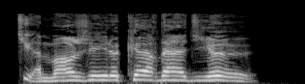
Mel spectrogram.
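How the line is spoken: Sudden exclamation. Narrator (French): s'écria soudain Atta

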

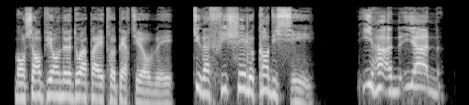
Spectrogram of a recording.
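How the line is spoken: Shouted. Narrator (French): cria Bannon

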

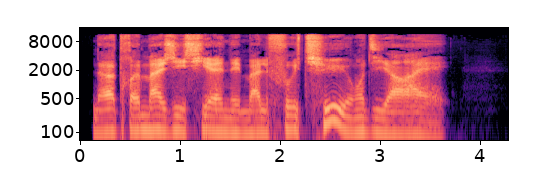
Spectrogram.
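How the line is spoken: Sneering. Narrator (French): ricana Elgin

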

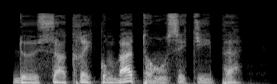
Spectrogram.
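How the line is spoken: Muttering. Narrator (French): marmonna Nathan

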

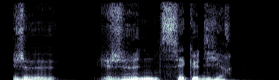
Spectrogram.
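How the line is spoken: Stammering. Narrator (French): balbutia-t-il

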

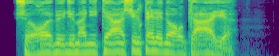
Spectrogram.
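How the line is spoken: Captain's grunt. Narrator (French): grogna le capitaine Kor

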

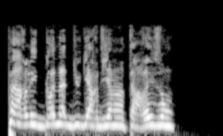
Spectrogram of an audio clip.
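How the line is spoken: Exclaimed. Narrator (French): s'écria Jed

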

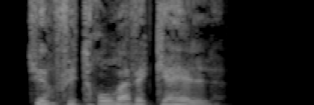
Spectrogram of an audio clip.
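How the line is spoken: Hissing. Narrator (French): siffla Lila

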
